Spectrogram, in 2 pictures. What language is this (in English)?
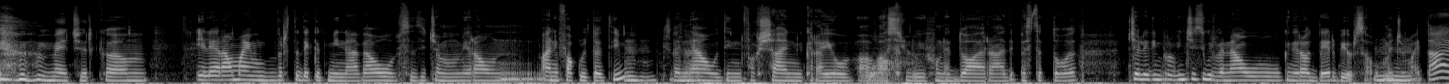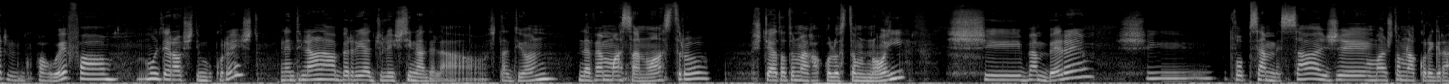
Romanian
